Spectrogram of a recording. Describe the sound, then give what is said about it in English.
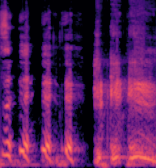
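A fairly loud throat clearing: four quick voiced rasps in a row, a brief pause, then a longer, drawn-out guttural clearing sound, with no talking around it. “Let me clear my throat when I say this.”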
